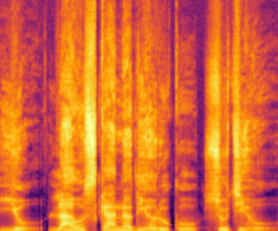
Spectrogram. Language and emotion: Nepali, neutral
